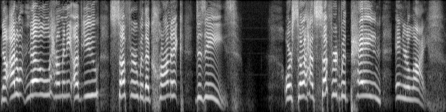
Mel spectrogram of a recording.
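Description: Southern woman preacher, very high voice, slow emphatic delivery, dry sound. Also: dry recording. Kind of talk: sermon.

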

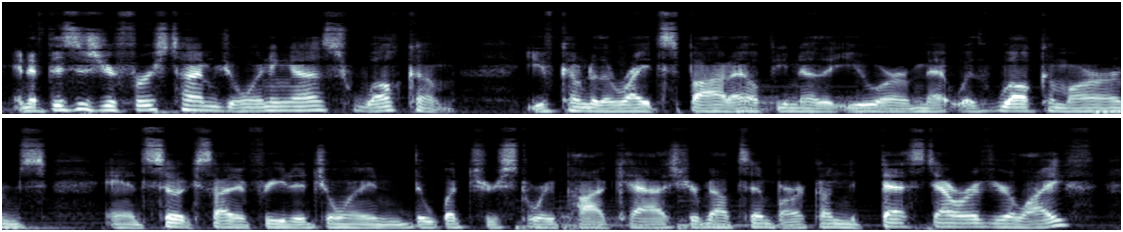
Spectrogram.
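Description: A young man hosting a podcast, eagerly welcoming listeners and repeating excited, upbeat phrases as he introduces and questions his guest. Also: medium pitch, fairly quick. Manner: enthusiastic, repetitive hype phrases. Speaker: podcast host.

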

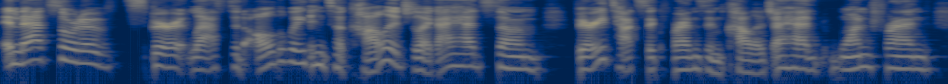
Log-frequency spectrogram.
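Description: A woman's voice: low-pitched, lively intonation, normal speed, fairly bright tone. A woman co-hosting a podcast, telling personal stories in a casual, informal way with colloquial filler phrases. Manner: informal, frequent "like" and "you know what I'm saying". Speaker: podcast co-host. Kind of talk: candid personal storytelling, casual chat.

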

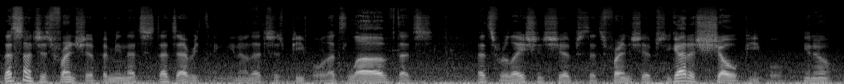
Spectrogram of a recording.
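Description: Twenty-year-old male solo podcaster, low voice, crackly and fading, rambling and cursing, faint traffic behind. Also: moderate pace, hardly any pauses. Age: 20s. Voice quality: crackly, losing his voice. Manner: rambling, irritated, self-deprecating, swears freely. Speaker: podcast host. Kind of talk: casual solo podcast monologue. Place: inside a parked car. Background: faint car and street noise.

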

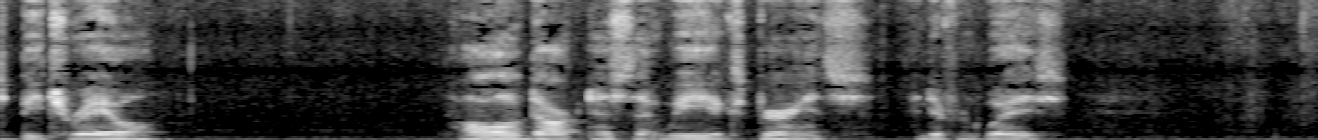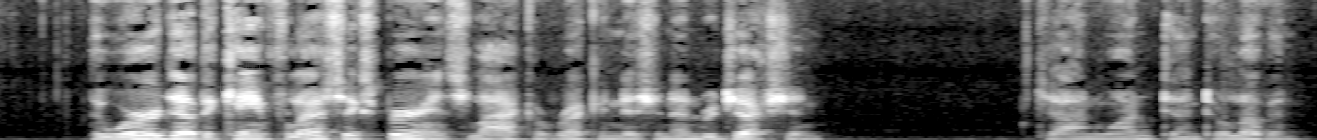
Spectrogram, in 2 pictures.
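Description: Husky-voiced man reading a measured reflection. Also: medium pitch. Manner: measured, deliberate, with emphatic pauses and repetition. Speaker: priest giving a scripture reflection. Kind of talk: scripted sermon reflection read aloud.

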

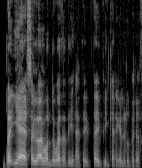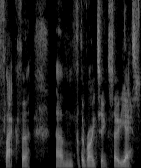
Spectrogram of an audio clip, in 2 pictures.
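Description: A British man co-hosting a casual podcast, speaking in a halting, understated way. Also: low-pitched, steady tone, darkish tone, no room sound, studio quality. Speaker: podcast co-host.

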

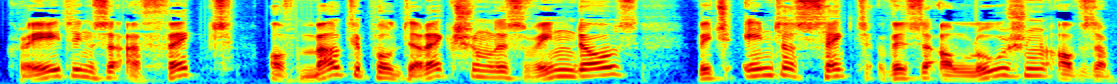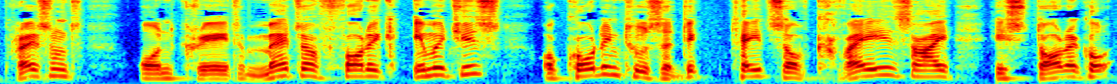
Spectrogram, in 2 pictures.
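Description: High-pitched, fussy, polite vampire. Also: male voice, sing-song, moderate pace, few pauses, no echo, clean studio sound. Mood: breezily explanatory. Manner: stilted, formal phrasing with odd idioms. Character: polite, fussy, long-suffering foreign male vampire photographer.

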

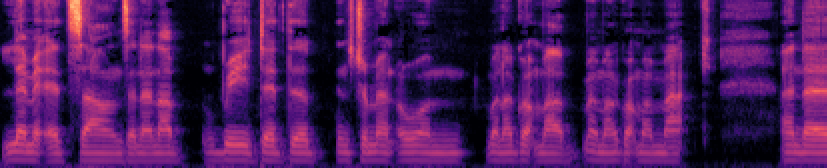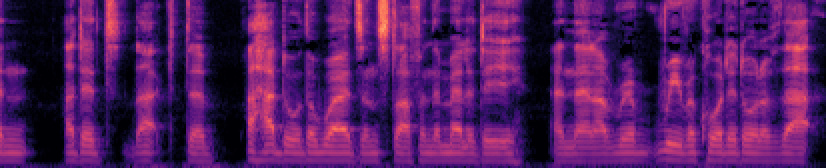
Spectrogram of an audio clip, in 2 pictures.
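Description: A young man, a musician chatting casually in an interview, relaxed and full of fillers and restarts. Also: normal speed. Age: young adult. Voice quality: deep voice. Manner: relaxed, rambling, many fillers and restarts, laughs often. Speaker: independent musician guest.

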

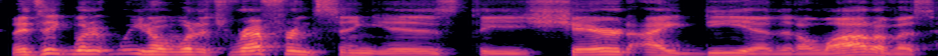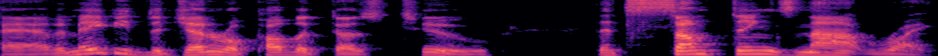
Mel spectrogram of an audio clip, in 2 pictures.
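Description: A man's voice: mid-range voice, sing-song, normal speed, a bit bright. A man speaking as a podcast guest, earnest and thinking aloud with restarts. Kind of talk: casual podcast conversation.

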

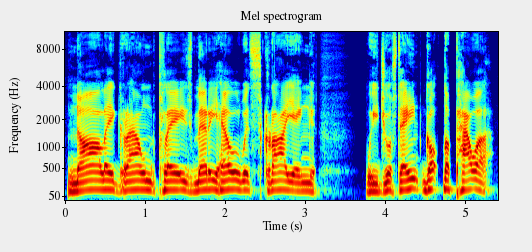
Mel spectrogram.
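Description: A man's voice: mid-range voice, fairly even intonation, slow pace, a bit bright, no room sound, clean studio sound. A man voicing a bossy, cheerful old woman, a witch with a piercing voice and blunt, rustic, teasing talk in a storybook. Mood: urgent, bossy.

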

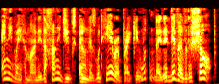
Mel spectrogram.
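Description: A cheeky, brash teenage schoolboy, as a man puts him on for a storybook, pushed up in pitch and blunt in delivery. A husky grain stays underneath. The recording is dry and a little muffled. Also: brisk, no echo, exaggerated voice. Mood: scoffing. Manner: blunt, excitable, teasing.

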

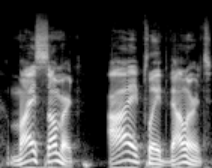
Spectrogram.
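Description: A man's voice: on the high side, big pitch swings, very slow, a bit bright. A young man co-hosting a podcast, bantering in a loose, slangy way. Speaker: podcast co-host. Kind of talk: casual chat.

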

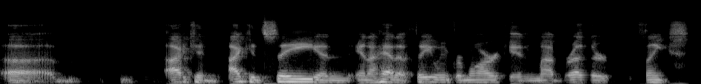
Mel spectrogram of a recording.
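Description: A man's voice: lowish voice, slow pace, dull audio. A man working as an account manager, talking casually in an interview in an earnest, plainspoken way with frequent fillers.

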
